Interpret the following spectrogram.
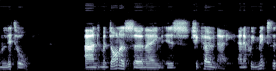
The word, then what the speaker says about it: Ciccone: okay Madonna chicone okay chicone is how that is pronounced I believe 114 okay now what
